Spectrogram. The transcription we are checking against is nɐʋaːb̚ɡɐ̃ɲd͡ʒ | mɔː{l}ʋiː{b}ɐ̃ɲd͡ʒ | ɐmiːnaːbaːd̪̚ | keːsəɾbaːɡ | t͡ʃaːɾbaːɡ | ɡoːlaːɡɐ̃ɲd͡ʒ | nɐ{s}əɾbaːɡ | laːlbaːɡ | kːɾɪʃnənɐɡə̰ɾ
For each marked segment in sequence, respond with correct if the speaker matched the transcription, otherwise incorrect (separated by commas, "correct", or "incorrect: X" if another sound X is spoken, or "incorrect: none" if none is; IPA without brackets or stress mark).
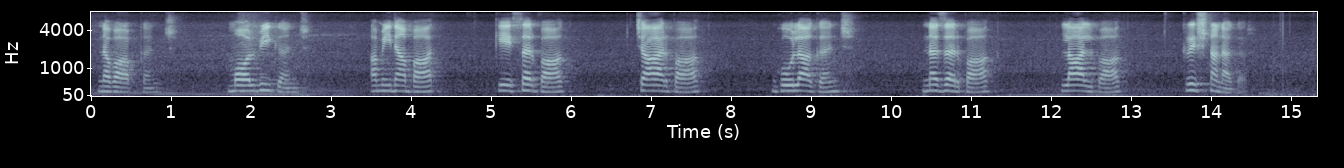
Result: correct, incorrect: ɡ, incorrect: z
